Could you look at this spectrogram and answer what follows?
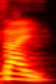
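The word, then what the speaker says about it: Psy: nunca he podido pronunciar bien, Pisai, P-S... – Sai, Sai. – Sai, ya.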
